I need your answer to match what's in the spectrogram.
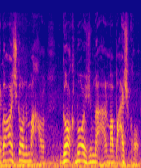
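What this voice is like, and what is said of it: Put-on South African accent. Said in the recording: “South African roommate ... he had this crazy accent”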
